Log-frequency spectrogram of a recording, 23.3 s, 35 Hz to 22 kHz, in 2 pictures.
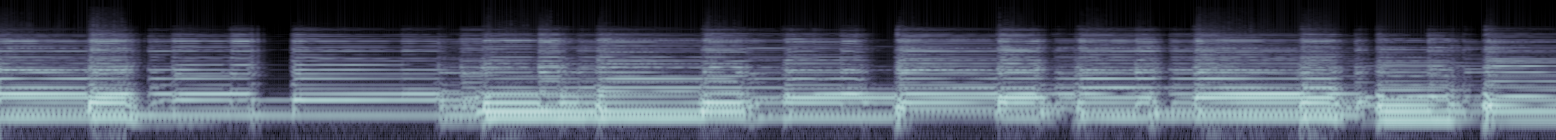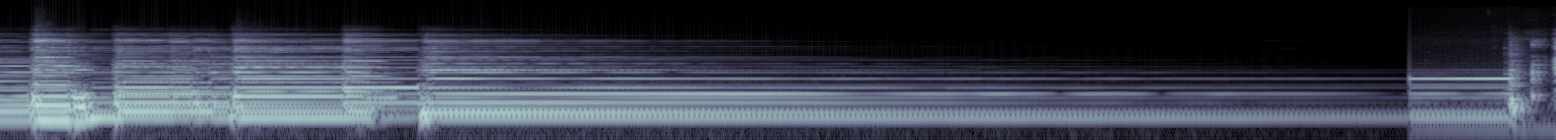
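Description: Clean electric guitar, a 1996 Gibson SG Standard through an Orange Rocker 30 amplifier, strummed chords and picked notes ringing out, ending with a long sustained chord that slowly fades, no talking.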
